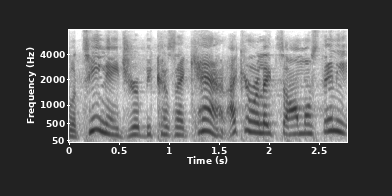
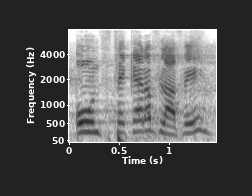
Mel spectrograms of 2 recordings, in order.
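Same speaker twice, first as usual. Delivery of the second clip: mock German airline staffer; German accent; 4 semitones higher than usual. German airline staff passing word about a passenger, mock German accent. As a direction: put on a German accent, a little higher. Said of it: "felt like they phoned ahead".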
